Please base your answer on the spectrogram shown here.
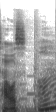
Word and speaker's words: Haus: Yeah, that is all actually the same pronunciation and the spelling is different. So it's house, and in German it's Haus.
